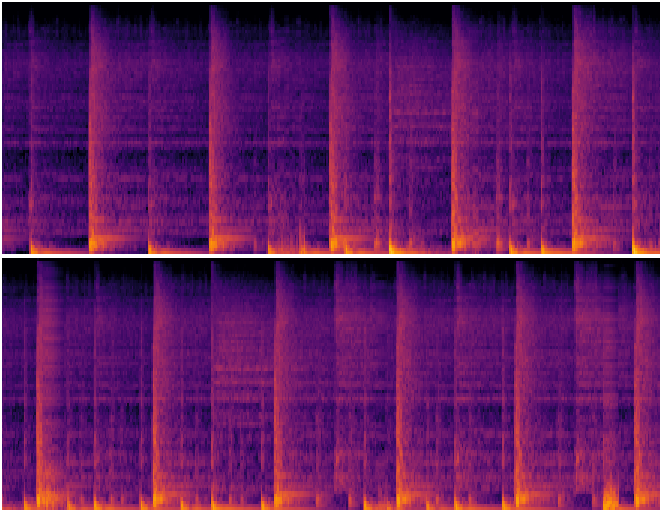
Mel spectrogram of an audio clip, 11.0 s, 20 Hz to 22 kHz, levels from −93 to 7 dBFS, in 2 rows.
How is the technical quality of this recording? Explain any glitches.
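The music is interrupted by five brief dropouts where tones turn into a noisy smear, at 2.29–2.51 s (short gaps spread over about 220 ms), 3.92–3.96 s, 5.83–6.00 s, 8.61–8.68 s and 10.50–10.61 s. These are lost LE Audio frames: the LC3 decoder fills each gap by repeating the last spectrum with randomised signs, which fits 10 ms frames. The light lossy compression underneath shows as the expected slight codec character.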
